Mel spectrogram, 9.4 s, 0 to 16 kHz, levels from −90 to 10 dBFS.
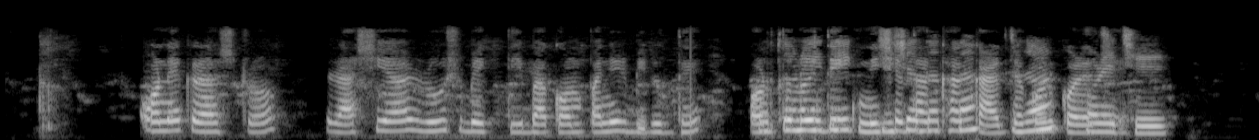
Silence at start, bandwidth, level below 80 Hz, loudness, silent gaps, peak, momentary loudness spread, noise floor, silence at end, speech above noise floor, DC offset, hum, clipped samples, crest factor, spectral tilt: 0.3 s; 7.8 kHz; -62 dBFS; -18 LUFS; none; -2 dBFS; 13 LU; -72 dBFS; 0.7 s; 55 dB; under 0.1%; none; under 0.1%; 16 dB; -5 dB/octave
